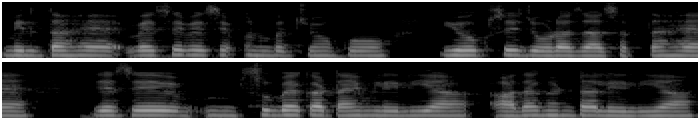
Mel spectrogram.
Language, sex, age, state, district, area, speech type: Hindi, female, 30-45, Rajasthan, Jaipur, urban, spontaneous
